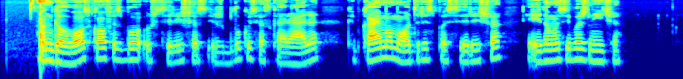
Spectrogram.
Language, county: Lithuanian, Vilnius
